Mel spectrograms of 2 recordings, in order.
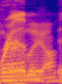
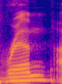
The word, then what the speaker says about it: Rim: And it's pronounced Rim. It's not Rhyme. It's Rim. I've been saying Rhyme.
